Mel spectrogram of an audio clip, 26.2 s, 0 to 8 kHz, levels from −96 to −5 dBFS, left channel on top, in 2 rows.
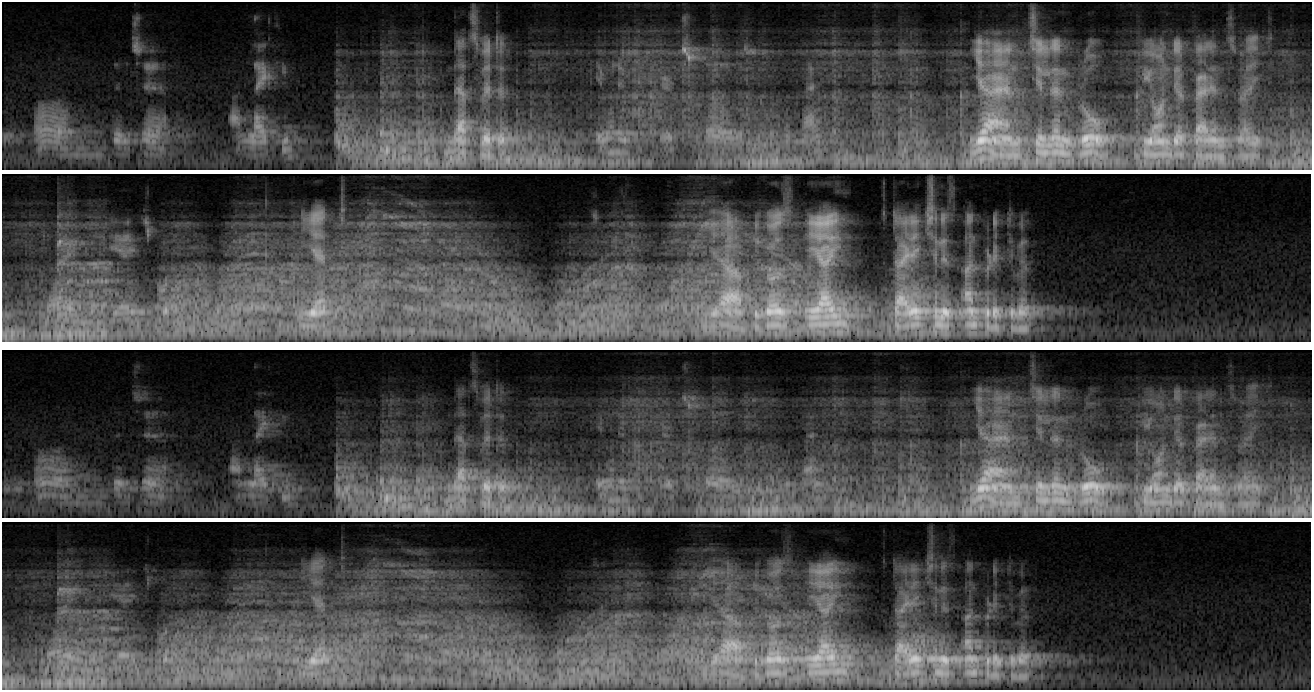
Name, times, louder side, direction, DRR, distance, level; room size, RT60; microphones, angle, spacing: voice 1, 0.3-1.7 2.3-3.0 5.9-8.4 13.3-15.1 18.7-19.4, left 3 dB, 60° left, 0.8 m, -49 dB
sound 1, 3.3-22.3, left 1 dB, 85° left, 5.1 m, -45 dB
voice 2, 4.4-5.1 9.7-12.6 16.0-16.4 20.1-21.6 22.0-23.5, left 3 dB, 35° left, 0.4 m, -33 dB
25.5 x 9.5 x 4.4 m
head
